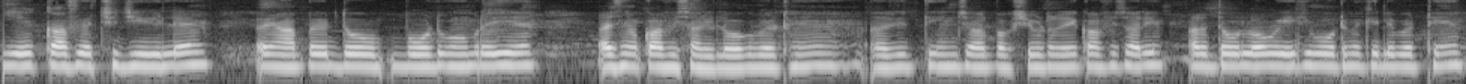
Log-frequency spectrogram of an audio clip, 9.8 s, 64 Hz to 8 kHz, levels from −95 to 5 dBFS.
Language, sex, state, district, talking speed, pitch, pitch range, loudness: Hindi, male, Uttar Pradesh, Muzaffarnagar, 225 wpm, 180 Hz, 175-185 Hz, -17 LUFS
